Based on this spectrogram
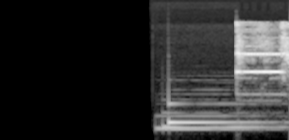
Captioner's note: gong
